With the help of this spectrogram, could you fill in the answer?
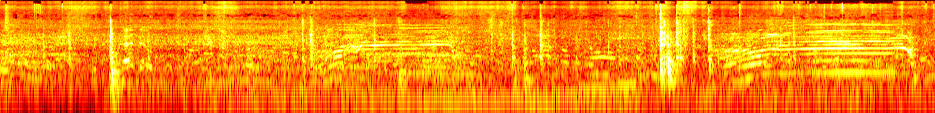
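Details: Cattle being unloaded from a truck give several long, drawn-out moos that rise and then fall, amid steady vehicle engine noise and people talking and shouting nearby.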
